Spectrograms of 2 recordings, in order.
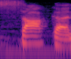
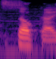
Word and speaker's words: Sokka: yep by the way it's saka not sokka you son of a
